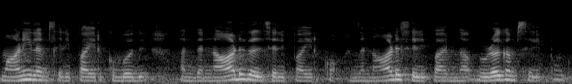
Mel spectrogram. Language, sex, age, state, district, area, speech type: Tamil, female, 18-30, Tamil Nadu, Salem, rural, spontaneous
